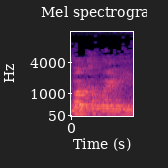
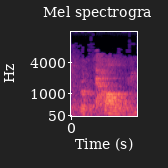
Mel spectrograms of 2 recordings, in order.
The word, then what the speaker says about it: McCollum: I noticed everybody pronounces it McElhaney, but it's McCollum Street.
